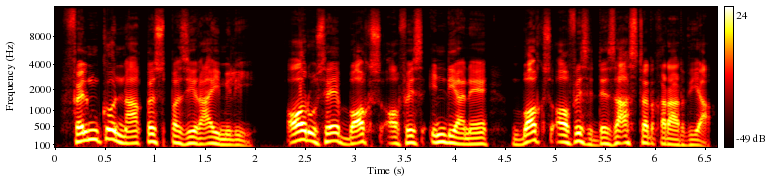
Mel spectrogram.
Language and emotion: Urdu, neutral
